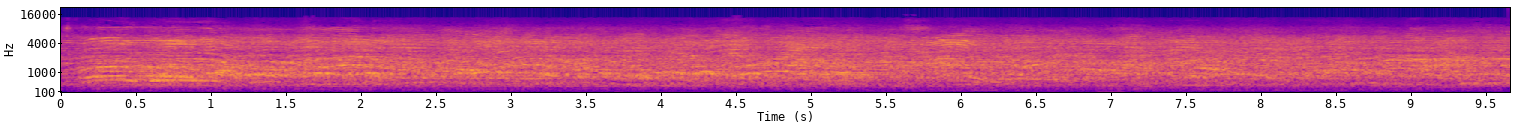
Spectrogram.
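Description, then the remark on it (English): A large group of boys shouts out at once, a loud, overlapping jumble of young voices calling out the names of brands they recognize in a picture, continuously for several seconds, with scattered laughter mixed into the din. “Yeah, okay, yell out which one you recognize.”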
